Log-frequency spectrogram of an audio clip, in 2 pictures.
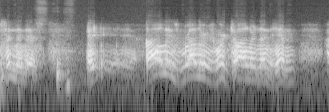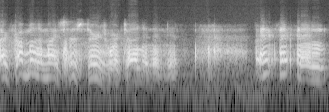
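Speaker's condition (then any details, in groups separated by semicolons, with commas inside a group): Throat cancer; survivor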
